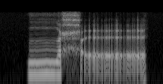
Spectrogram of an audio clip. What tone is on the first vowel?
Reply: high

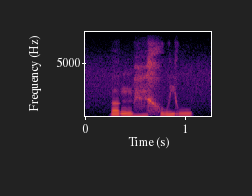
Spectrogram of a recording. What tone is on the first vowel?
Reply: high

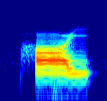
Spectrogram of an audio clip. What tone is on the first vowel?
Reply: low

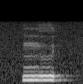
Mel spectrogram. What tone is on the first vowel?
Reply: high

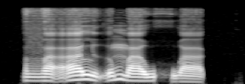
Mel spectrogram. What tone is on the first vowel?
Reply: rising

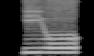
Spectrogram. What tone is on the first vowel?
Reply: high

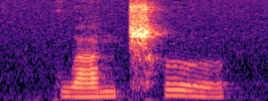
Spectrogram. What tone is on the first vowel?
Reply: rising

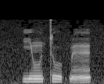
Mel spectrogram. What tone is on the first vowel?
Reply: high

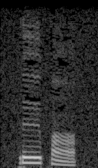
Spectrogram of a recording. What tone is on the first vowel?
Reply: high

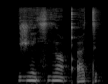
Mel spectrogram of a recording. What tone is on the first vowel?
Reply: falling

